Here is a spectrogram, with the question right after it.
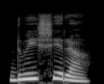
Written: ದ್ವಿಸರ

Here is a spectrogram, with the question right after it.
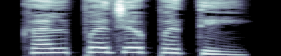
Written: ಕಲ್ಪಜಪತಿ

